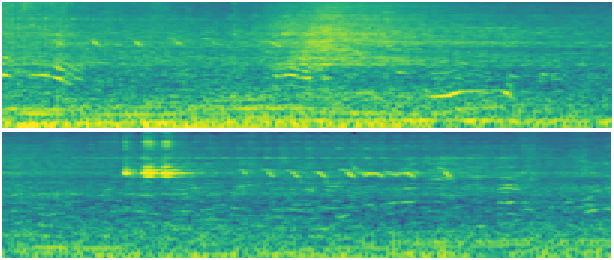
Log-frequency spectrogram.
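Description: Men and women chat quietly nearby.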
